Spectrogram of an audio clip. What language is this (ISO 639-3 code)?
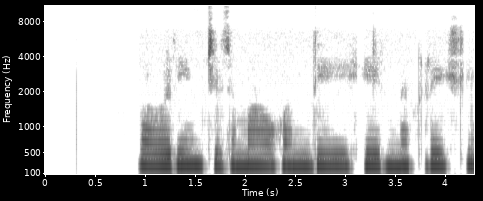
pus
